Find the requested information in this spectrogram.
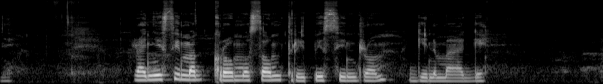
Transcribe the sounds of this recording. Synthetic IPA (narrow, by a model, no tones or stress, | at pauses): ɾaɲisimaɡkɾɔmɔsɔmt̪ɾipisindɾɔm | ɡɪnmaɡɛ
